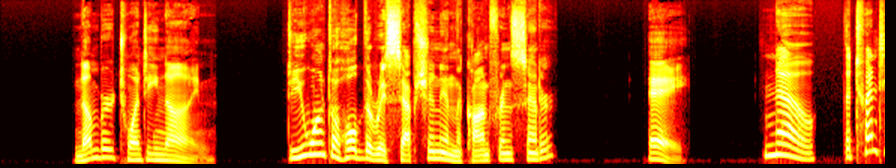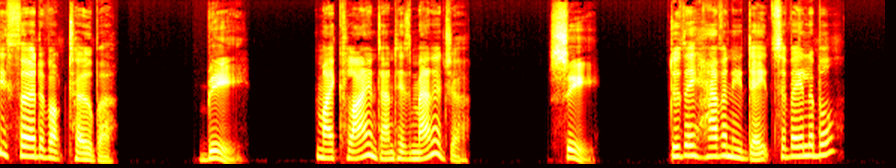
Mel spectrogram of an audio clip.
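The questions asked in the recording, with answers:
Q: Do you want to hold the reception in the conference center?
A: C: Do they have any dates available?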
